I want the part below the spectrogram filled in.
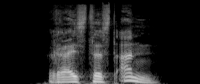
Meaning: inflection of anreisen: 1. second-person singular preterite 2. second-person singular subjunctive II
- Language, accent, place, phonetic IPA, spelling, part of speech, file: German, Germany, Berlin, [ˌʁaɪ̯stəst ˈan], reistest an, verb, De-reistest an.ogg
